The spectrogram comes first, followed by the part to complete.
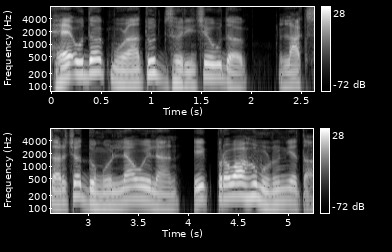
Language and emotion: Goan Konkani, neutral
